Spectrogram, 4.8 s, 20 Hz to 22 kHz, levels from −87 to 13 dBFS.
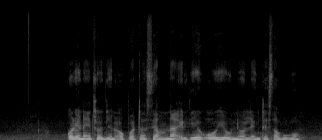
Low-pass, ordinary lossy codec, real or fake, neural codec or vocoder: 19.8 kHz; none; fake; codec, 44.1 kHz, 7.8 kbps, Pupu-Codec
